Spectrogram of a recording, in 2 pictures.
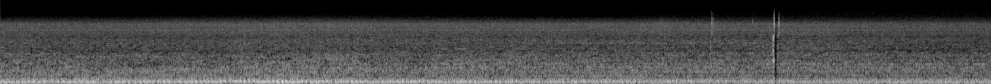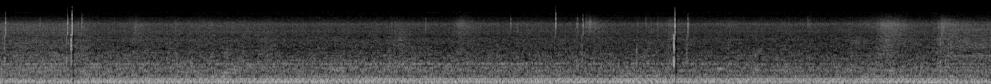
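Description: Steady low rumble and hiss of outdoor background noise, with a low hum joining about halfway through and three sharp clicks scattered through it.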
